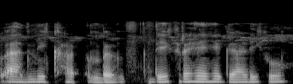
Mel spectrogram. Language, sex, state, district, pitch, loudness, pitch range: Hindi, male, West Bengal, Alipurduar, 125 Hz, -23 LUFS, 120-130 Hz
